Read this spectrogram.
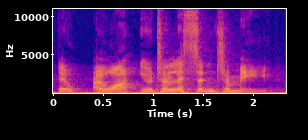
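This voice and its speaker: A man's voice: sits high, sing-song, moderate pace, a bit bright, exaggerated voice. An actor playing an ageless, courteous man who speaks in a formal, courtly way. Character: ageless courteous man, polite and wry negotiator.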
